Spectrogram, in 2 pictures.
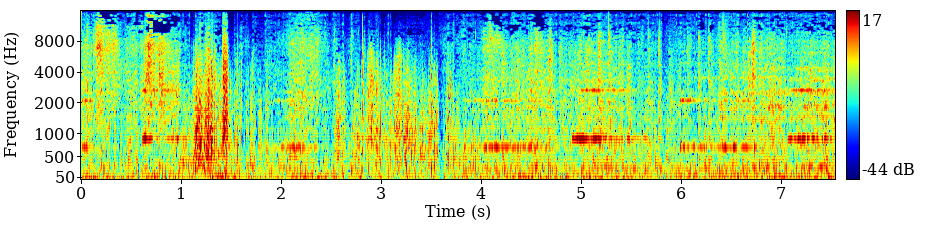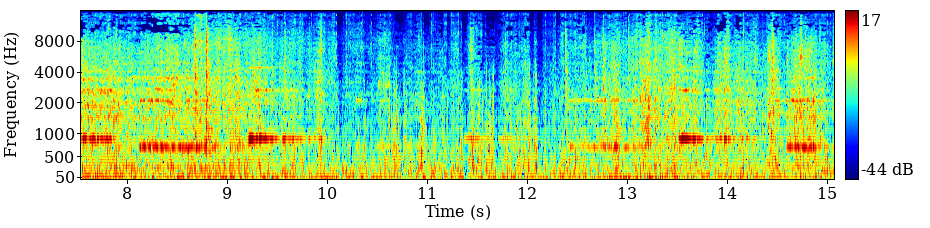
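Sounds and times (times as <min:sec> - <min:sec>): freight train rolling past: 0:00.0 - 0:15.0
wheel clatter: 0:00.0 - 0:15.0
two-note alternating tone: 0:03.8 - 0:15.0.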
